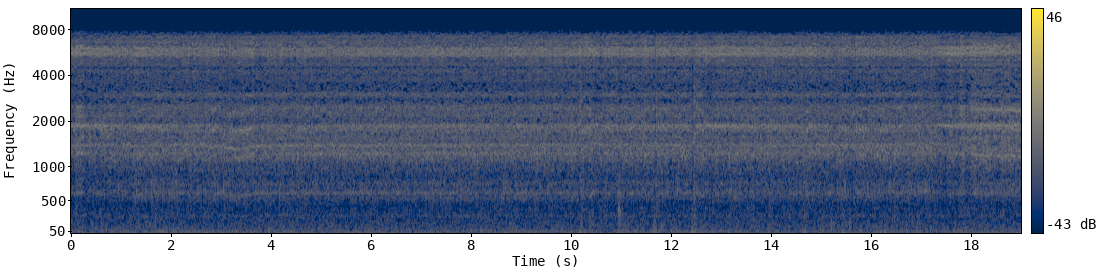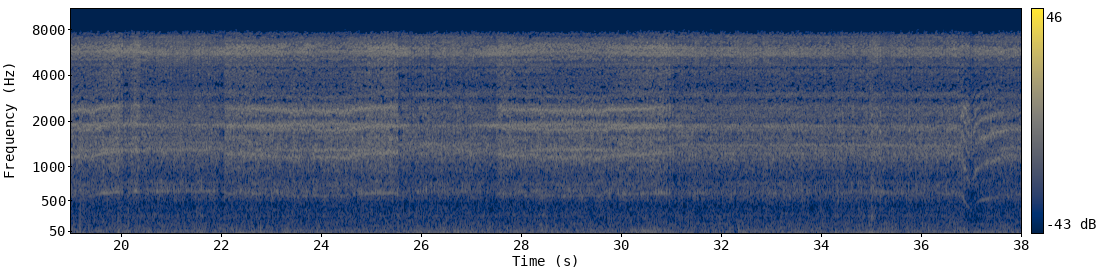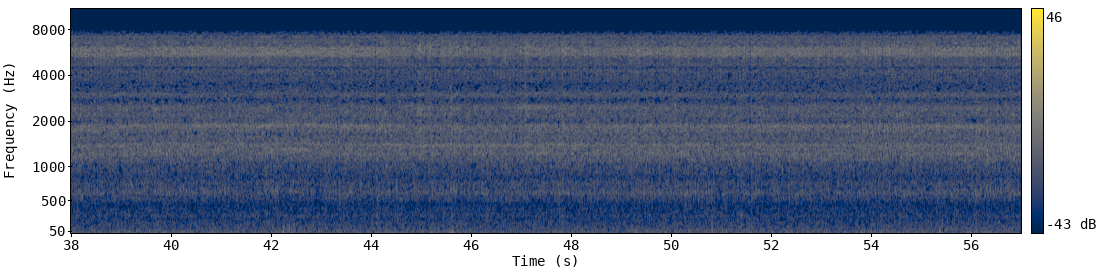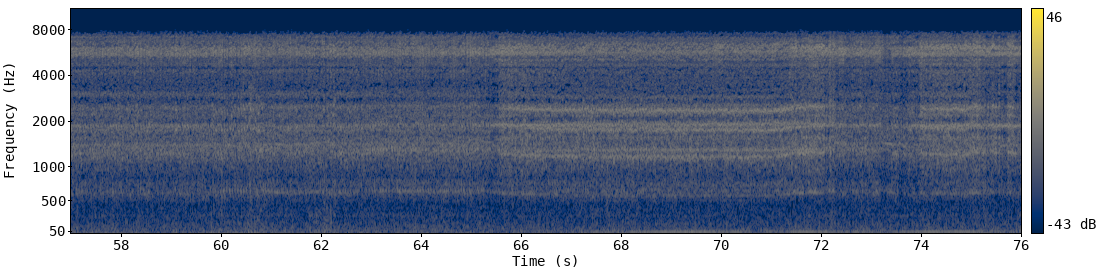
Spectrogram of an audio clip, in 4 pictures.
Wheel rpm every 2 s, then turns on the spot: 160, 160, 160, 160, 160, 160, 160, 160, 160, 160, 170, 160, 160, 160, 160, 160, 160, 160, 150, 160, 160, 170, 160, 160, 160, 160, 160, 160, 160, 160, 160, 170, 170, 160, 160, 160, 170, 160.
none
